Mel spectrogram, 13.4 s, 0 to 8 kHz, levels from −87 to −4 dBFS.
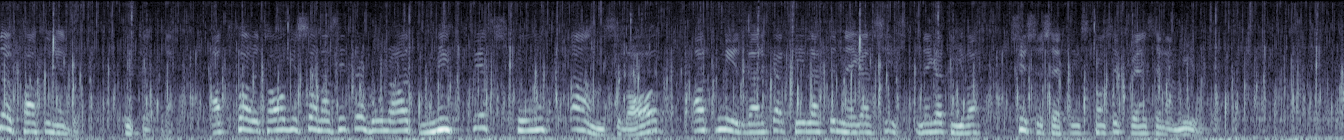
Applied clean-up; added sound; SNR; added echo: none; Boiling; 8 dB; reverberation time 0.4 s.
